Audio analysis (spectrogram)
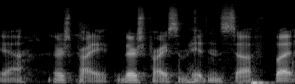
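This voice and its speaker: Recorded very clean against a silent background, a man with a slight Midwestern accent speaks in a fairly low voice with vocal fry. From US Midwest. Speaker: podcast co-host. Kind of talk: casual chat.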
